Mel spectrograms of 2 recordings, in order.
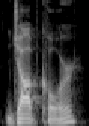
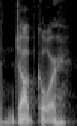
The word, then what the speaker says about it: Job Corps: Yeah, it's Job Corps. Non, le PS, c'est pas prononcé. Job Corps. – Ah. Oh. – C'est pas une corpse.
